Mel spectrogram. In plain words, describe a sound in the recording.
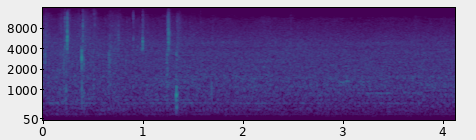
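Dry leaves rustle as monkeys walk over them.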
